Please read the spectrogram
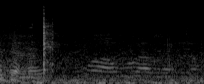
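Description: Faint voices talking at a distance, with one sharp click about half a second in and a low rumble underneath.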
